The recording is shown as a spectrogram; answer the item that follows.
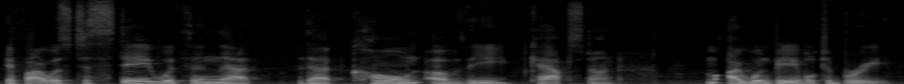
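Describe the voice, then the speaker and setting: A police sergeant gives testimony in a gravelly, warm, medium-pitched voice. He takes the interview questions earnestly and deliberately, answering them plainly and matter-of-factly.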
